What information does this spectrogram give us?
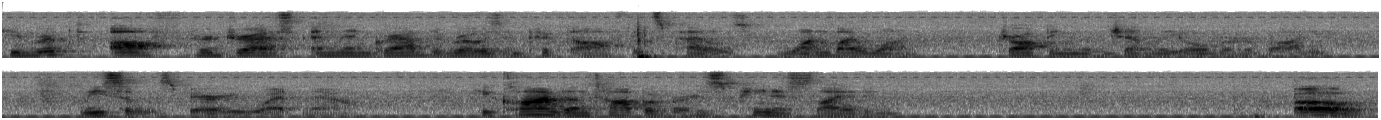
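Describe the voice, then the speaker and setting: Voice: mid-range voice, moderate pace. An amateur reader giving a mock-dramatic novel reading, breaking off into sarcastic, incredulous, sweary asides. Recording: echoey room with faint noise.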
